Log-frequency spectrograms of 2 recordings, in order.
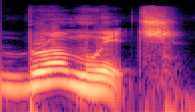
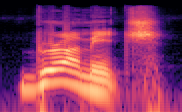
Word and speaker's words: Bromwich: yaitu pada kata berikut kata ini tidaklah dibaca Bromwich tetapi dibaca image bromage hunkwe tidaklah dibaca tips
